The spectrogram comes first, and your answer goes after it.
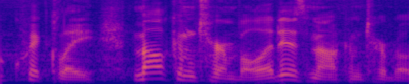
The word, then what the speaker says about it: Turnbull: he went so quickly Malcolm turble it is Malcolm turble it's right there on the slide I I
